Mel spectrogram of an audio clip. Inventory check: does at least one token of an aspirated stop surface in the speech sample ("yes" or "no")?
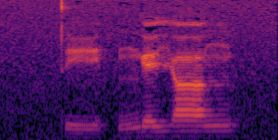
no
